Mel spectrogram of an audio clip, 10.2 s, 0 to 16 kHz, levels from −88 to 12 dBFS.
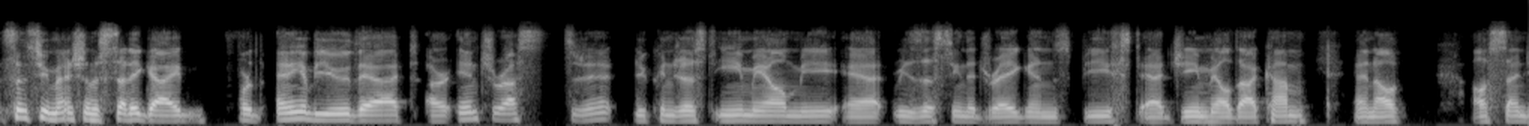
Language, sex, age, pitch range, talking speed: English, male, 40-59, 100-125 Hz, 160 wpm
